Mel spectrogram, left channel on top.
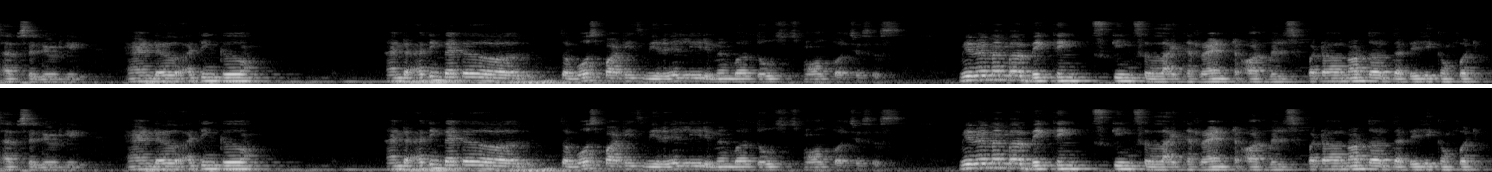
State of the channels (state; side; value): identical; both; correlation 1.00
